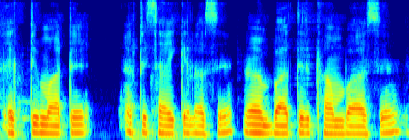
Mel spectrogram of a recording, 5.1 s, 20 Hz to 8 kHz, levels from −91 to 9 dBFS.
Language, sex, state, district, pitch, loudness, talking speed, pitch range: Bengali, male, West Bengal, Jhargram, 125 Hz, -17 LUFS, 115 wpm, 115-130 Hz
